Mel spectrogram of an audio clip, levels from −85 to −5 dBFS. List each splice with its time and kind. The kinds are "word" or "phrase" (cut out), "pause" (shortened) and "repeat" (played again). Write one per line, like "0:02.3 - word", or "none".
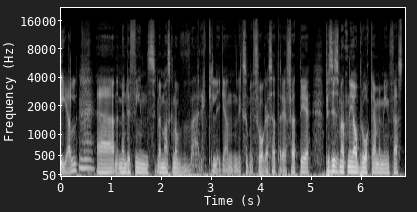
0:01.1 - word
0:01.9 - word

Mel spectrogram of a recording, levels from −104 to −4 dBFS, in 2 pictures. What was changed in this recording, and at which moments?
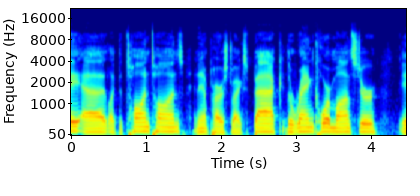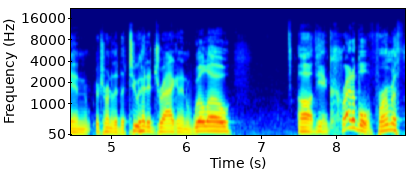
0:01.6 - pause
0:02.9 - word
0:04.2 - pause
0:05.1 - word

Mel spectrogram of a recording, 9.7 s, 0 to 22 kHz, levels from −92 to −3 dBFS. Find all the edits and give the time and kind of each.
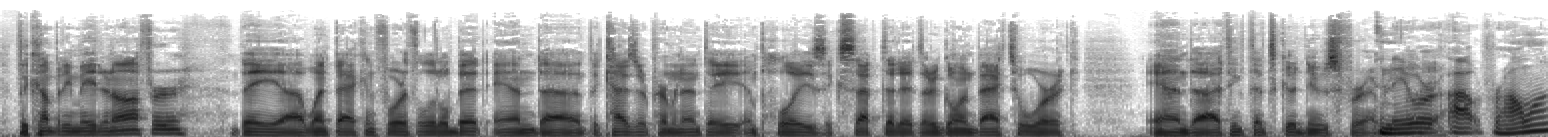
0:05.7 - word

